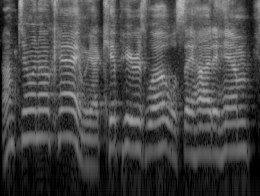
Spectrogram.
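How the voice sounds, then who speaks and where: A man's normal speaking voice in an American accent, with lively intonation at a fairly quick pace. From Georgia, US South. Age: 30s. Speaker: podcast host. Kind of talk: podcast intro reading; casual chat. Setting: studio.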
